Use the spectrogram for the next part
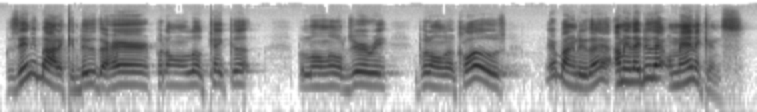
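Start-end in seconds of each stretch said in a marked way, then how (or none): none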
